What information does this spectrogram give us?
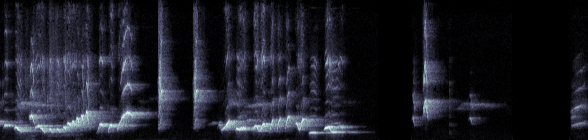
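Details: White-rumped shama singing as a lure to get shamas singing soon: tumbling cascades of rising and falling whistles with buzzy high accents. Then comes a pause with a few isolated high notes.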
